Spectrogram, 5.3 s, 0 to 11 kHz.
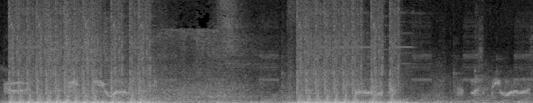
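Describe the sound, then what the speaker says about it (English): A drop turret in the video game Quake 4 fires in a dense, rapid fusillade of loud shots that runs almost unbroken, pausing once briefly before the barrage resumes. "That must be one of those drop turrets."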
